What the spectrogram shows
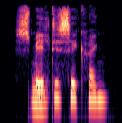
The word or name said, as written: smeltesikring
